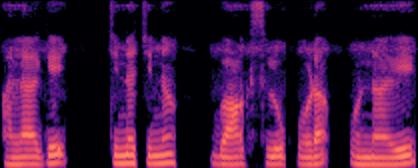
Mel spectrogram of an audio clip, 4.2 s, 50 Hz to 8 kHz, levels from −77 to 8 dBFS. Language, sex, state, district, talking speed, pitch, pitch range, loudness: Telugu, male, Andhra Pradesh, Sri Satya Sai, 100 wpm, 130 Hz, 125-140 Hz, -18 LUFS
